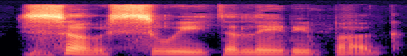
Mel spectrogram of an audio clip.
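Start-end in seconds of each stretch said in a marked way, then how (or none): none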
